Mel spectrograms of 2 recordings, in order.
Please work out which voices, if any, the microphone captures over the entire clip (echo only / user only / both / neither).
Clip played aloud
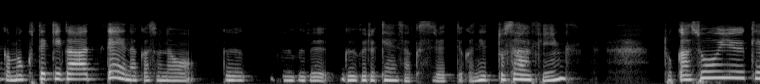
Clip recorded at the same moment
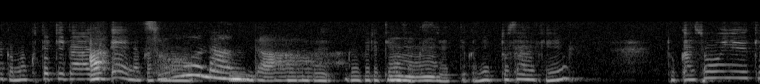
both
